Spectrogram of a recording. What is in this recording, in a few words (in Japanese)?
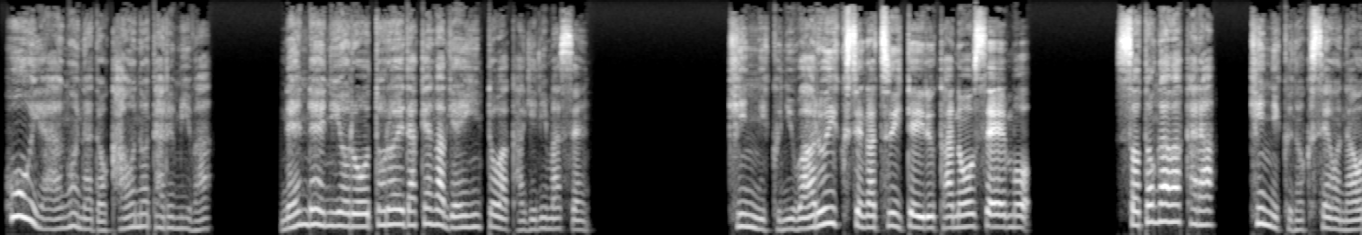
美容ナレ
